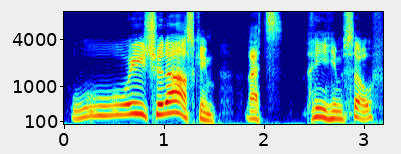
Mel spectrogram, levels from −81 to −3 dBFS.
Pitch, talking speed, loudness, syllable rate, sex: 185 Hz, 130 wpm, -17 LUFS, 3.2 syllables/s, male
